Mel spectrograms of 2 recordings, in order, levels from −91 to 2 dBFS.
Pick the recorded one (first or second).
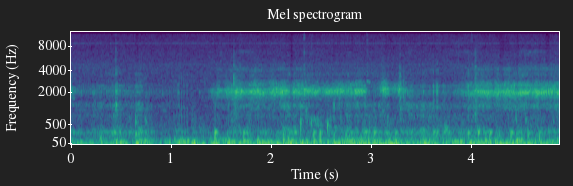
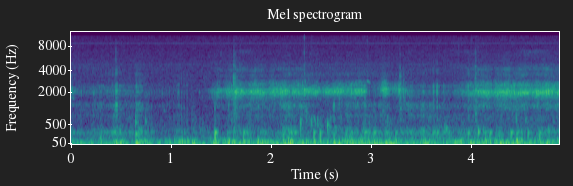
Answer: second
